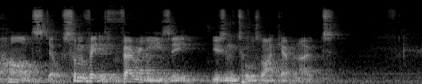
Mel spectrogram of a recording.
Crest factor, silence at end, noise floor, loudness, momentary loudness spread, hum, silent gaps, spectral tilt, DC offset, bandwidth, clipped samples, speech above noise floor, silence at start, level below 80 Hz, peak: 20 dB; 0 s; -46 dBFS; -24 LUFS; 8 LU; none; none; -5 dB/octave; under 0.1%; 16 kHz; under 0.1%; 22 dB; 0 s; -46 dBFS; -4 dBFS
